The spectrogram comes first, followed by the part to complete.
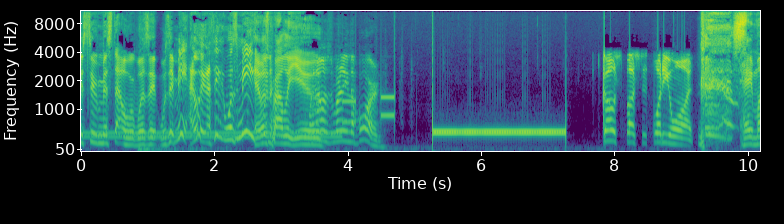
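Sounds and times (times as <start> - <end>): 
speech: 0.0 - 4.7, 7.8 - 10.1
telephone dial tone after dialing: 5.3 - 7.3.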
